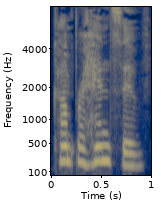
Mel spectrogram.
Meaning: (adjective) Broadly or completely covering; including a large proportion of something; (noun) A comprehensive school
- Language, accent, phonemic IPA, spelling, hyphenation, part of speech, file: English, US, /ˌkɑm.pɹəˈhɛn.sɪv/, comprehensive, com‧pre‧hen‧sive, adjective / noun, En-us-comprehensive.ogg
